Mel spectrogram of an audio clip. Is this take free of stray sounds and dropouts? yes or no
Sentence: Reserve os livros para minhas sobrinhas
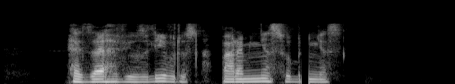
no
